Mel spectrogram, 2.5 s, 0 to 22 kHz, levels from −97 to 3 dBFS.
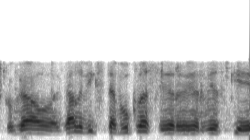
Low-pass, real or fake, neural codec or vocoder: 3.6 kHz; real; none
